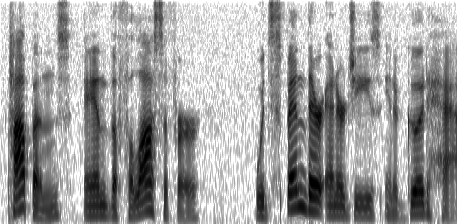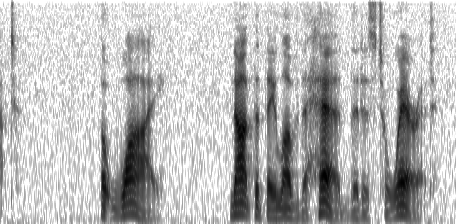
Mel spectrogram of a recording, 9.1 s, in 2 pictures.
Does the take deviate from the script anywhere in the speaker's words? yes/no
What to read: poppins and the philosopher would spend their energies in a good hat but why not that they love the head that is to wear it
no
